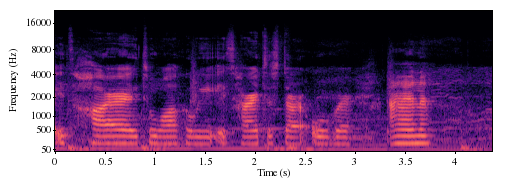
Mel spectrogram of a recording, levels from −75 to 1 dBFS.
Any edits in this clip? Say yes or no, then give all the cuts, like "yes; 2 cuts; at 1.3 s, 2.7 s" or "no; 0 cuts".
yes; 1 cut; at 3.1 s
